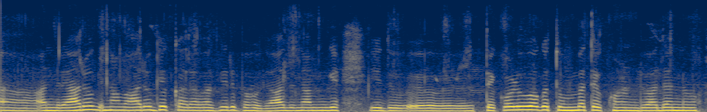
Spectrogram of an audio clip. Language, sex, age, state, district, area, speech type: Kannada, female, 18-30, Karnataka, Dakshina Kannada, rural, spontaneous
